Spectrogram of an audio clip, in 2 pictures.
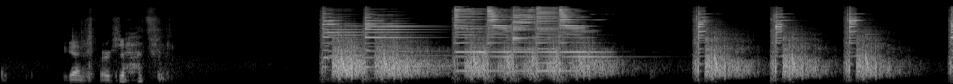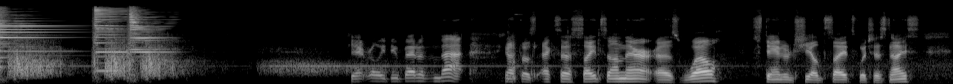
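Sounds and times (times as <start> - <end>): pistol shots with metallic ring: 3.2 - 11.6.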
